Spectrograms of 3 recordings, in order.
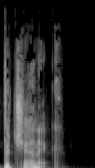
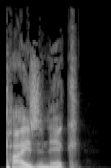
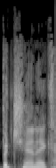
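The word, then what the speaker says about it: Pieczenik: And I remember bringing in a clip, and I even pronounced it, his name is Pizenik, because I had no idea who he was. Steve Pachenik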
